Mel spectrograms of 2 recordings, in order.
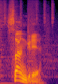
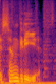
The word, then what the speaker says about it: сангрия: Испанский национальный напиток – сангрия или сангрия. В русских словарях его, к сожалению, пока нет, но в испанском ударение на «и».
